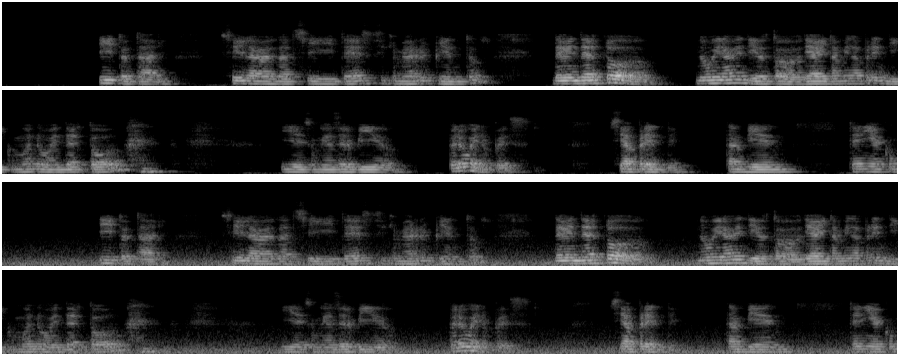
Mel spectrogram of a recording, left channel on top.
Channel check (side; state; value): right; noise; rumble, 11 dB below the sound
